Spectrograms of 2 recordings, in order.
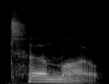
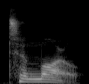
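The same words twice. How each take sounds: No difference in how they are said.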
